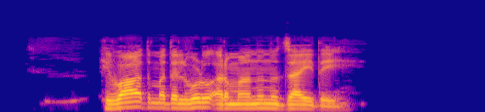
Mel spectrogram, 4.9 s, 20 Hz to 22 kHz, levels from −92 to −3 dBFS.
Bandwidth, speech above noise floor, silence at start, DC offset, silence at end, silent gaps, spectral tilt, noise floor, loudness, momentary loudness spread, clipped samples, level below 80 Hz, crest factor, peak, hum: 6.8 kHz; 31 dB; 0.7 s; under 0.1%; 1.4 s; 0.89-0.98 s; -7 dB/octave; -48 dBFS; -17 LUFS; 10 LU; under 0.1%; -58 dBFS; 18 dB; 0 dBFS; none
